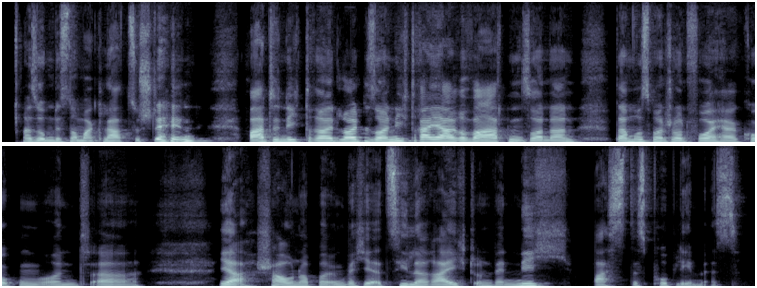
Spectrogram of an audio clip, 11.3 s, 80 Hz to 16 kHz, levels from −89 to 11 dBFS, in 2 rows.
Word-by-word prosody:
Also, 175 -2 -1
um 160 - -2
das 165 0 -2
noch 170 - -2
mal 145 -1 -1
klarzustellen, 220 - +1 0.2
warte 210 -2 +5
nicht 200 +1 0
3 195 -1 +4
Leute 210 +1 +4
sollen 205 +2 +5
nicht 245 0 0
3 230 0 +6
Jahre 215 -2 +6
warten, 195 -1 +3
sondern 180 +1 -1 0.3
da 190 -1 +2
muss 215 +3 -1
man 205 -2 +1
schon 190 -3 -1
vorher 180 -3 0
gucken 165 -2 -7
und, 155 +1 -10
äh, 145 -2 -7 0.6
ja, - - +1
schauen, 165 -2 -3
ob 155 0 -8
man 155 - -6
irgendwelche 150 -1 -6
Ziele 170 -4 -2
erreicht 155 +5 -3
und 160 -1 -9
wenn 150 +2 -9
nicht, 215 +1 -3
was 155 0 -4
das 160 +1 -8
Problem 155 -1 -11
ist. - - -10
180 Hz, 200 wpm, -19 LUFS, 155-205 Hz, 0.6 s, 3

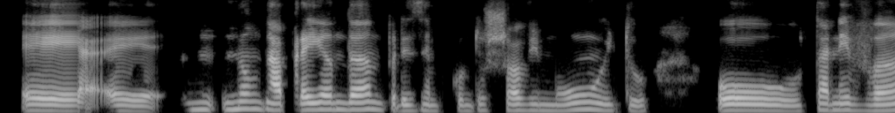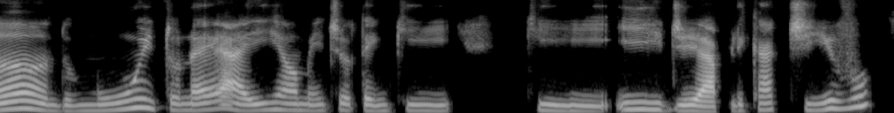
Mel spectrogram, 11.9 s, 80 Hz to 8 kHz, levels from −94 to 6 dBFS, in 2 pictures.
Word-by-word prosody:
Eh 150 -2 +6 0.5
eh, - - -15 0.4
não 195 +2 -2
não 190 - -7
dá 165 -1 +7
pra 170 -1 +4
ir 180 - +4
andando, 180 0 +3
por 165 -2 -6
exemplo, 145 -1 -7
quando 145 +1 -11
chove 155 0 -1
muito 155 -2 -5 0.4
ou 155 -3 +3
tá 170 - 0
nevando 165 0 +1
muito, 170 +5 -4
né, 165 +4 0
aí, 155 +2 +2
realmente, 165 -2 -4
eu 160 - -6
tenho 150 -1 -6
que 150 -2 -9 0.5
que 145 -3 -6
ir 180 -1 -4
de 145 0 +1
aplicativo 175 - 0
160 Hz, 135 wpm, -27 LUFS, 150-180 Hz, 0.5 s, dá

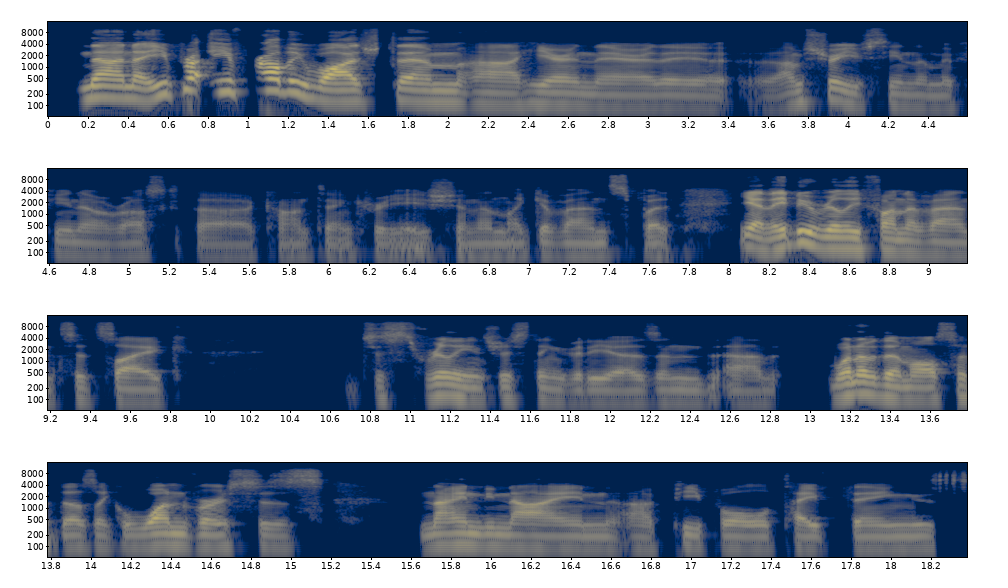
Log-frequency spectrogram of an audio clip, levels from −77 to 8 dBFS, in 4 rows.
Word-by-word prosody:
No, 165 +1 +7
no, 150 - +5
you've 185 +8 +4
prob 260 - +7
you've 230 0 -1
probably 250 -4 +8
watched 130 -4 +6
them, 125 -3 +2
uh, 110 -1 -2
here 110 -1 -1
and 105 -2 -7
there, 95 -1 -3
they 95 -2 -7 0.3
I'm 110 +2 -6
sure 145 +4 -2
you've 110 -6 -4
seen 100 -2 -10
them 90 -1 -14
if 90 - -18
you 95 - -10
know 90 -2 -10
Rust, 85 0 -14
uh, 80 -1 -11
content - - -14
creation 85 +1 -11
and, 85 0 -12
like, 85 +2 -14
events, 90 -1 -9
but, - - -9 0.3
yeah, - - +7
they 130 +4 +7
do 180 -3 +4
really 125 -2 +3
fun 115 -2 -1
events, 95 -1 -4
it's, 100 - -11
like, 95 -2 -2 0.9
just - - -7
really 125 -3 +1
interesting 100 -2 -9
videos, 90 0 -7
and, 90 -1 -12
um, 85 +1 -8 0.2
one 135 - +3
of 140 -3 +4
them 110 -2 +2
also 105 0 -2
does, 100 0 -6
like, 95 - -9
one 110 +2 +1
versus 100 -2 -5 0.5
99, 100 -4 0
uh, 90 -1 -8
people 95 -3 -7
type 90 0 -4
things. 90 0 -6
100 Hz, 185 wpm, -23 LUFS, 90-115 Hz, 0.9 s, probably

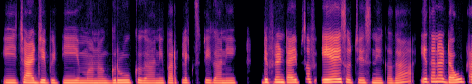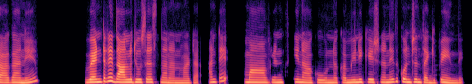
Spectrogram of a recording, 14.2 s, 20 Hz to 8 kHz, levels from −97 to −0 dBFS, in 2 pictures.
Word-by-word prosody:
ఈ - - +1 0.2
చాట్‌జిపిటి 205 -2 +1 0.3
మన 190 0 -1 0.3
గ్రూక్ 210 0 +1
గానీ, 190 +1 -3
పర్‌ప్లెక్సీటీ 210 +1 -6
గానీ, 195 0 -1 0.5
డిఫరెంట్ 235 0 +2
టైప్స్ 230 +2 0
ఆఫ్ - - -13 0.2
ఏఐసొచ్చేసినియి 215 -6 +2
కదా! 195 +5 -3 0.3
ఏదన్నా 290 +1 +1
డౌట్ 255 +3 +2
రాగానే, 220 +1 +1 0.9
వెంటనే 265 +7 +6
దానిలో 240 0 +6
జుసేస్తున్నాననమాట. 220 -6 -1 0.3
అంటే 255 +7 -2 0.4
మా 230 - +2 0.2
ఫ్రెండ్స్‌కీ 225 +2 -3
నాకు 210 0 -4
ఉన్న 210 0 -1
కమ్యూనికేషననేది 235 +3 0
కొంచెం 250 -1 +2
తగ్గిపోయింది. 200 -2 -2
220 Hz, 110 wpm, -24 LUFS, 205-240 Hz, 0.9 s, వెంటనే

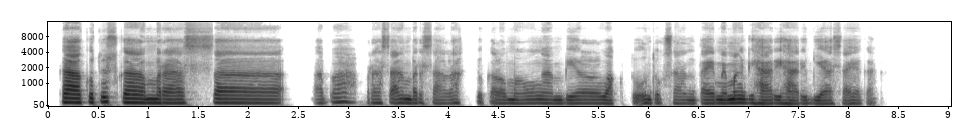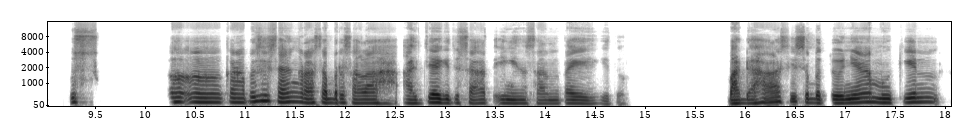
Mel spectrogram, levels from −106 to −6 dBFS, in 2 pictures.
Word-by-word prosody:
Kak, 175 -1 +7
aku 185 - -1
tuh, 205 +3 +1
suka 175 -3 +3
merasa, 160 +1 -1 1.0
apa, 185 +4 -8
perasaan 155 +1 -4
bersalah 155 -1 -9 0.2
tuh, - - -13
kalau 145 - -8
mau 145 -1 -3 0.2
ngambil 145 0 -4
waktu 135 -1 -8
untuk 150 0 -6
santai 140 0 -6
memang 155 +2 +3
di 155 - -3
hari-hari 135 -1 -3
biasa 130 -1 -7
ya, 135 - -9
Kak. - - -20 0.9
Terus - - -6 0.8
heeh, 185 -2 +3
kenapa 185 +2 +1
sih 245 +2 +4
saya 200 -2 +3
ngerasa 170 -3 +2
bersalah 155 -2 -1
aja, 145 +2 0
gitu, 155 -1 +1
saat 150 -1 -5
ingin 145 -1 0
santai, 140 -1 -3
gitu? 115 -2 -16 1.1
Padahal 150 +9 +2
sih, 110 - -2
sebetulnya 165 +3 +4
mungkin, 185 +2 +2
155 Hz, 125 wpm, -25 LUFS, 140-175 Hz, 1.1 s, Kak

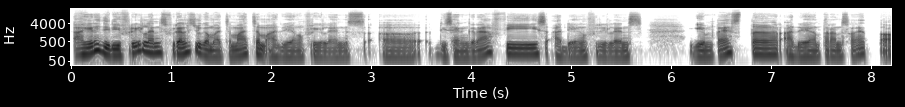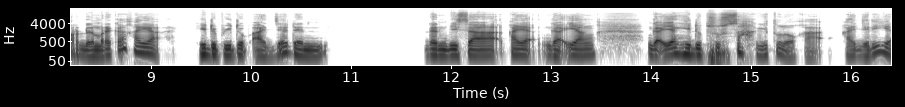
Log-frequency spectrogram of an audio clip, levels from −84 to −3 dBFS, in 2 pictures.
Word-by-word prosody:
akhirnya 120 +11 +5
jadi 105 - +6
freelance, 140 - +2
freelance 120 +5 +4
juga 130 -8 +2
macam-macam 100 +6 -1
ada 85 0 -5
yang 85 - -6
freelance, 85 0 -6 0.2
eee, 80 -1 -5 0.2
desain 85 -1 -3
grafis 115 - +1
ada 90 -4 -6
yang 85 +1 -3
freelance 85 -1 -5 0.4
game 90 -1 -1
tester, 110 +2 +1
ada 90 -3 -3
yang 85 0 -2
translator, 95 +6 -3
dan 95 -1 +3
mereka 105 - +1
kayak, 130 -5 +2 0.3
hidup-hidup 110 -2 +2
saja 95 +9 0
dan, 95 -6 +1 1.0
dan 105 -2 +3
bisa 100 0 +4 0.2
kayak 105 -1 +3
nggak 100 -1 0
yang 105 -1 +2 0.5
nggak - - +5
yang 120 - +5
hidup 115 -2 +2
susah - - +1 0.2
gitu - - -5
loh, - - -3
Kak, - - -8 0.2
kayak 95 0 -5
jadi 110 +7 -1
100 Hz, 145 wpm, -23 LUFS, 90-115 Hz, 1.0 s, jadi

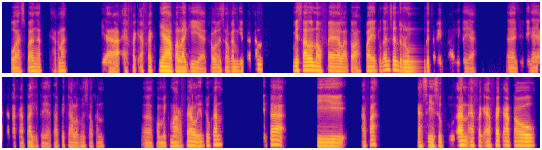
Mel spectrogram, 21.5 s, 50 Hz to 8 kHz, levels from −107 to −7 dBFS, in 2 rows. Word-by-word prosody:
puas 100 0 -3
banget 110 0 -2 0.2
karena 115 +3 -6 0.8
ya 95 -1 0 0.2
efek-efeknya 125 0 0 0.2
apalagi 105 0 +1 0.2
ya, - - -6
kalau 100 +2 -4
misalkan 110 +1 -5
kita 110 - -8
kan, 160 - -2 0.7
misal 130 +1 +7 0.2
novel 115 -1 +1
atau 110 -1 -6
apa, 115 +2 -4
itu 115 +1 -9
kan 140 +1 +1
cenderung 110 -8 +1
bercerita - - -10 0.2
gitu - - -16
ya 90 - -8 0.7
heeh, 95 +1 -4
jadi - - -24
kayak 100 -1 -7
kata-kata 100 +1 -10
gitu 95 +1 -19
ya, 90 - -12
tapi 100 +4 -11
kalau 105 -4 -7
misalkan, 100 0 -15 0.8
eee, 95 0 -7
komik 100 -1 -8
Marvel 110 +4 +1
itu 115 +3 -6
kan 150 0 +1 0.8
kita 150 0 +3 0.6
di, 115 - -1 0.8
apa, 145 +8 -1 0.8
kasih 110 0 -1
suguhan 115 +4 +4
efek-efek 125 +1 +2
atau, 125 0 +4
110 Hz, 115 wpm, -23 LUFS, 105-125 Hz, 0.8 s, misal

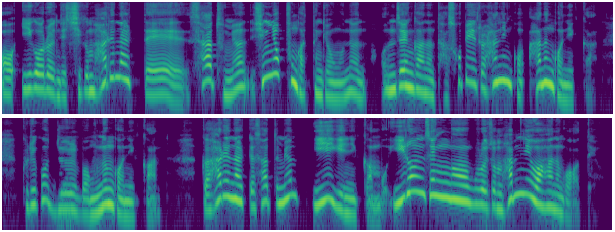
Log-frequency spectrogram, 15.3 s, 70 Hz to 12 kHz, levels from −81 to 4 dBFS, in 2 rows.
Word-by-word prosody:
'어 180 -1 +1
이거를 215 -4 +1
이제 155 -1 -5
지금 200 +5 0
할인할 345 - 0
때 170 -7 0
사 330 +3 +3
두면 210 - -3
식료품 400 - +2
같은 185 -6 -6
경우는 160 +1 -6 0.2
언젠가는 215 -5 +1
다 - - -13
소비를 295 -7 -2
하는 305 0 +2
거 - - -9
하는 275 +1 +3
거니까 135 - -7 0.5
그리고 225 +6 -5
늘 185 0 -5
먹는 160 +10 0
거니까. 135 -6 -5 0.5
그러니까 180 +9 -2
할인할 300 -3 +4
때 205 - -6
사두면 265 - -2 0.2
이익이니까.' 210 - +1
뭐 100 - -11
이런 380 - +4
생각으로 285 -10 +4
좀 195 -2 -3
합리화하는 255 - +2
것 125 -3 -8
같아요. - - -16
225 Hz, 320 characters per minute, -21 LUFS, 180-295 Hz, 0.5 s, 할인할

